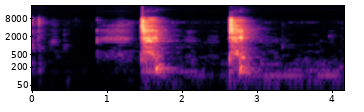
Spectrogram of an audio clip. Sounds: Sneeze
